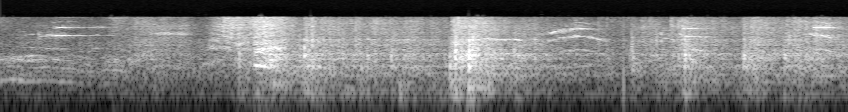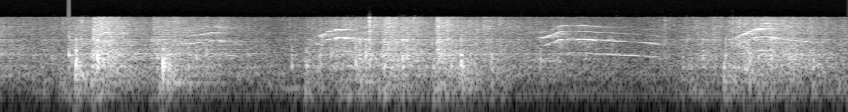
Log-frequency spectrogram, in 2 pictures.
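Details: Domestic cat meowing repeatedly, short rising and falling mewing calls in quick succession over a busy background with thumps and clatter.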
